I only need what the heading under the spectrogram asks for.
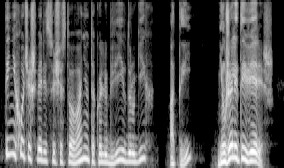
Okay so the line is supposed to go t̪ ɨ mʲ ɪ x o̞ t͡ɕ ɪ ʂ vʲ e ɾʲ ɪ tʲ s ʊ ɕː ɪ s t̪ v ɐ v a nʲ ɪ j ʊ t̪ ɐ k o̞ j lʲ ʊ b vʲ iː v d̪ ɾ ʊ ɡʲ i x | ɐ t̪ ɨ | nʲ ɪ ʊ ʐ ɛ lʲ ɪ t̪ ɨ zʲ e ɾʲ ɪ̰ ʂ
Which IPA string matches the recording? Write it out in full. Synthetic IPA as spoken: t̪ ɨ nʲ ɪ x o̞ t͡ɕ ɪ ʂ vʲ e ɾʲ ɪ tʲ s ʊ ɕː ɪ s t̪ v ɐ v a nʲ ɪ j ʊ t̪ ɐ k o̞ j lʲ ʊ b vʲ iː v d̪ ɾ ʊ ɡʲ i x | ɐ t̪ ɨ | nʲ ɪ ʊ ʐ ɛ lʲ ɪ t̪ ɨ vʲ e ɾʲ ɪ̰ ʂ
